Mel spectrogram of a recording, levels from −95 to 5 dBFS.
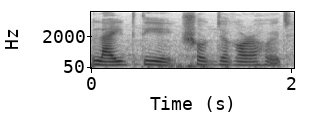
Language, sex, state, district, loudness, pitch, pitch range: Bengali, female, West Bengal, Dakshin Dinajpur, -19 LUFS, 180 Hz, 175-190 Hz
